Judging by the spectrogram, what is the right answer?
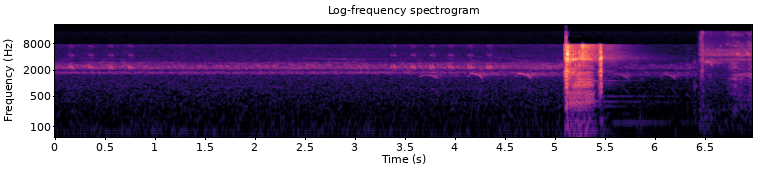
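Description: A single shot from a PCP air rifle about five seconds in: one sudden, loud, brief crack. A steady high-pitched drone sits behind it.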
